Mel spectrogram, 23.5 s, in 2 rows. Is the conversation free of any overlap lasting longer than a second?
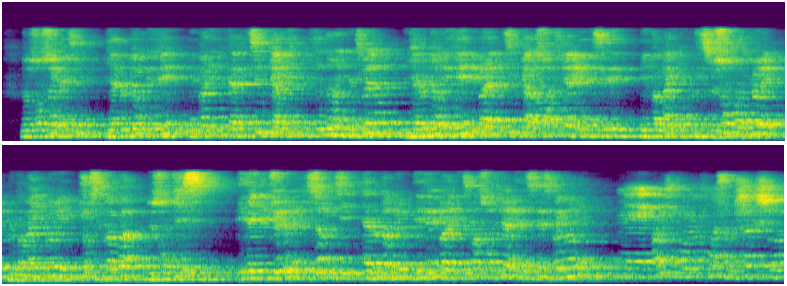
Yes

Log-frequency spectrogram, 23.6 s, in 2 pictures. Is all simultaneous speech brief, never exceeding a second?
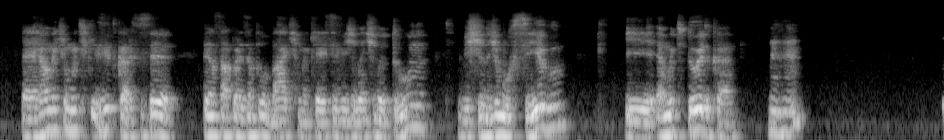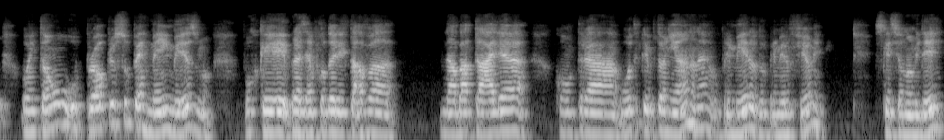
Yes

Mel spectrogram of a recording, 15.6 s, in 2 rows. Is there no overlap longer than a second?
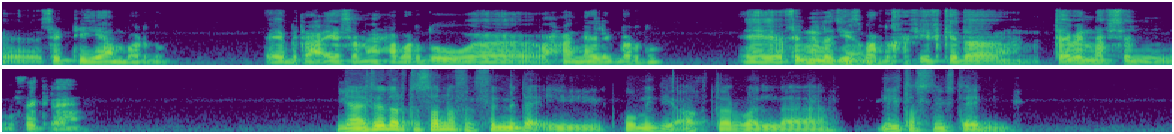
Yes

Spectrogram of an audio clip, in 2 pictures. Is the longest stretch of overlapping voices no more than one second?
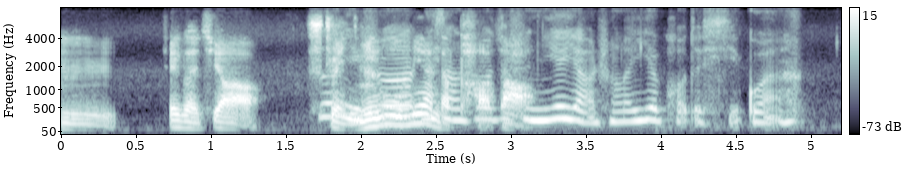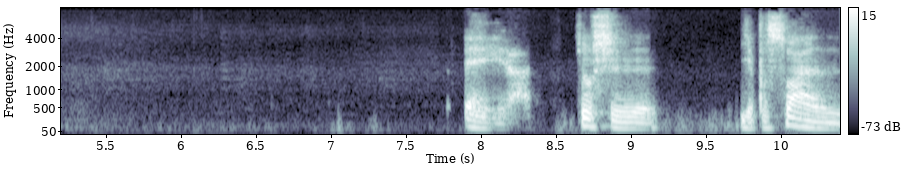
No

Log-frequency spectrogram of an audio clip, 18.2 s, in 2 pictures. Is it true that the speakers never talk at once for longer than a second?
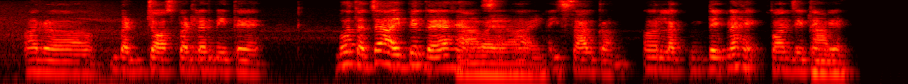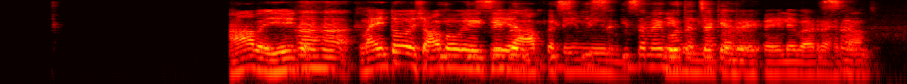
No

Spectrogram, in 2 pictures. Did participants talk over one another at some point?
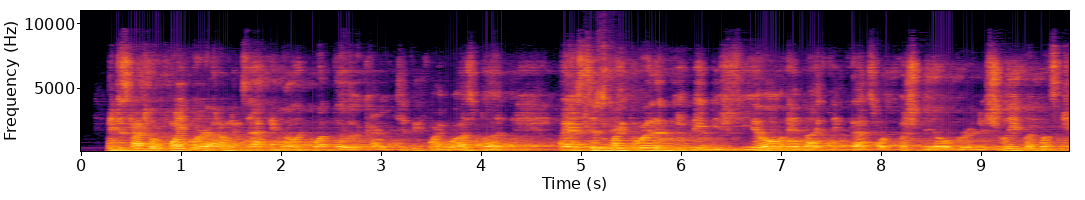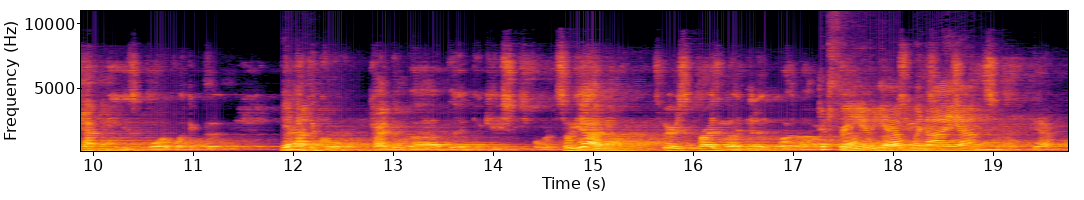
Yes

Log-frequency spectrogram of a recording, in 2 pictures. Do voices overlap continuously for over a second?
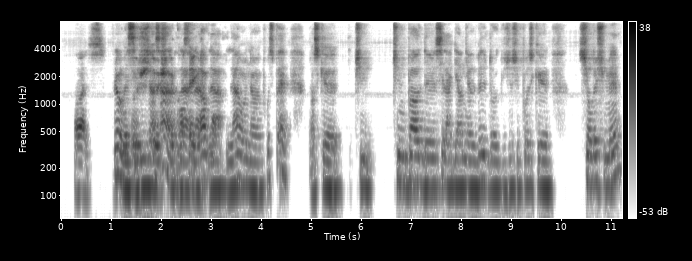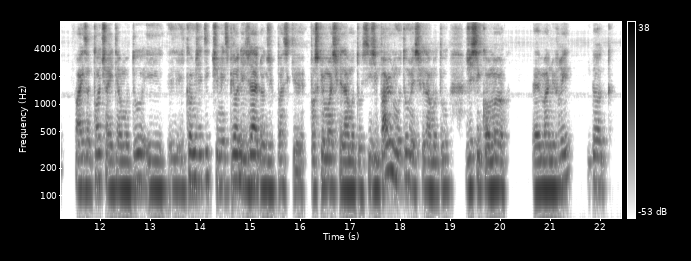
Yes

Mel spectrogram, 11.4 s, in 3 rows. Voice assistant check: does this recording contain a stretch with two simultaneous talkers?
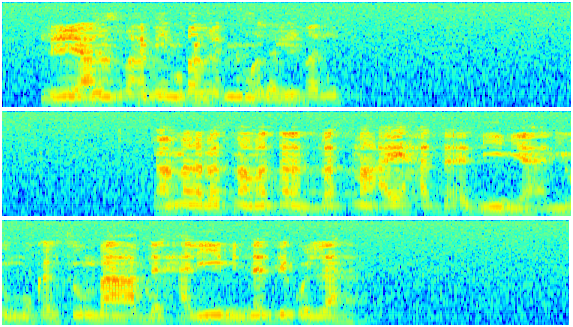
Yes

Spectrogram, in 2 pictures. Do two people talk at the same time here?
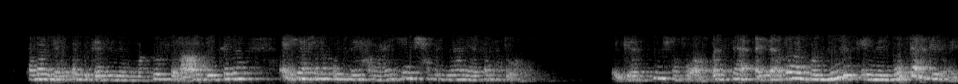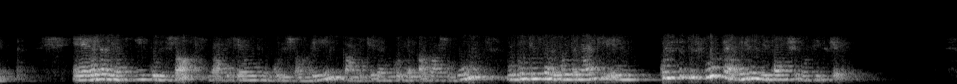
No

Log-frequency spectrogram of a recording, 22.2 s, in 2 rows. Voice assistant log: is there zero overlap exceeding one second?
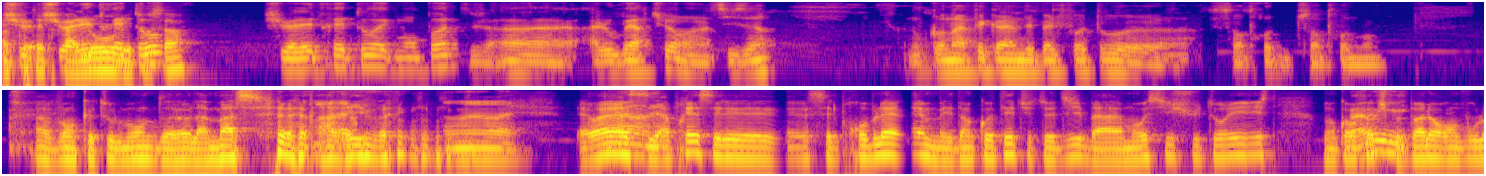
No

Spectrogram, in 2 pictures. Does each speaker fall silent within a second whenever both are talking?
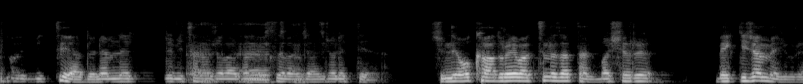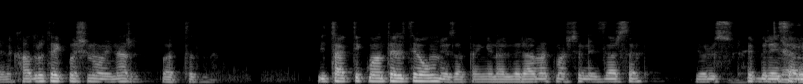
No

